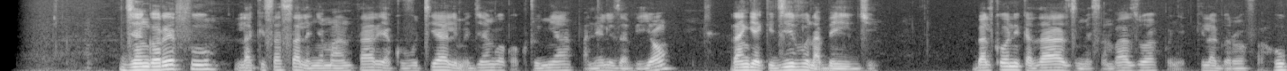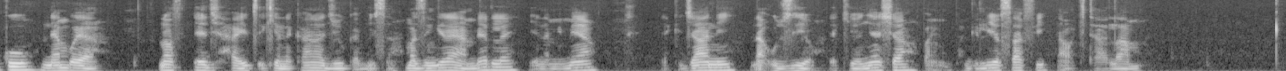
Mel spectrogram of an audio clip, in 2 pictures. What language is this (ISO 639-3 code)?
swa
